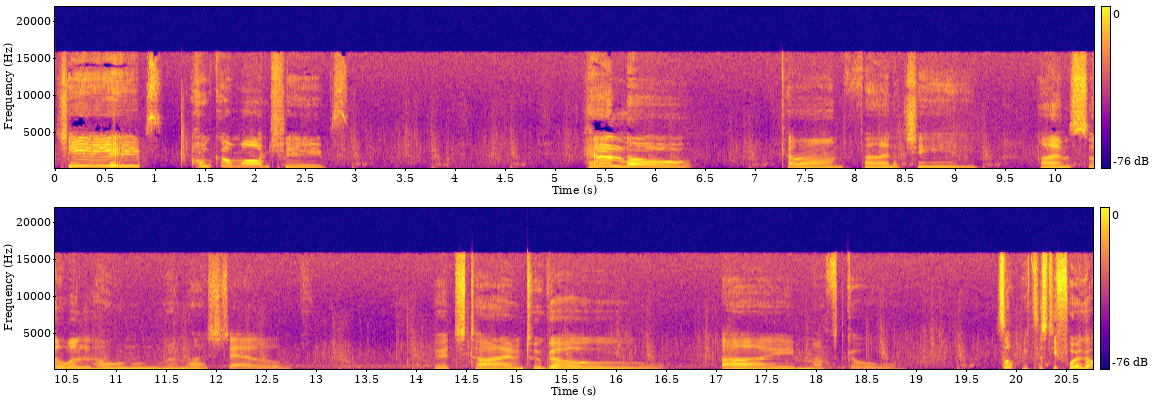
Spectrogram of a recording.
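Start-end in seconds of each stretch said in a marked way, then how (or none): 0.0-2.9 high, drawn-out call for sheep; plaintive calling. Pretend. Player calling missing sheep in Minecraft, high plaintive call. 5.3-18.6 very slow, long-drawn vowels; mock-lonely lament. Player lamenting that no sheep is around, mock-lonely and drawn-out.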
